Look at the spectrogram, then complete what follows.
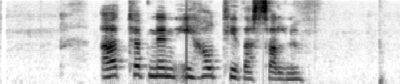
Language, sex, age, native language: Icelandic, female, 50-59, Icelandic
